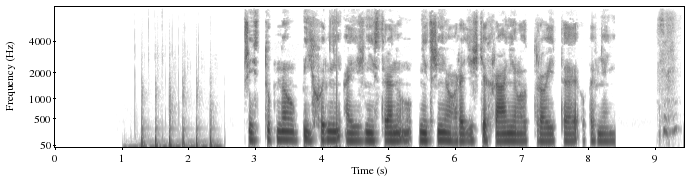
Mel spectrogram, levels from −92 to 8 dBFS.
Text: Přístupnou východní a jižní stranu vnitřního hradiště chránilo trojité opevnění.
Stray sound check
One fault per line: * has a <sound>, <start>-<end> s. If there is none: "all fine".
* has a thud, 1.0-2.6 s
* has a laugh, 9.0-9.4 s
